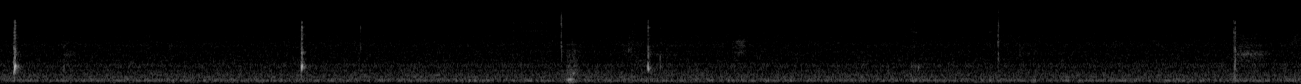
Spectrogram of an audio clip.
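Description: Quiet, sharp clicking hiccups at irregular intervals, about 20 a minute, over low room noise.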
